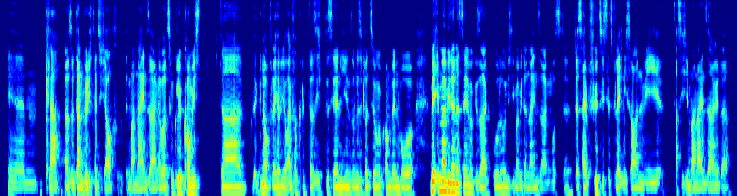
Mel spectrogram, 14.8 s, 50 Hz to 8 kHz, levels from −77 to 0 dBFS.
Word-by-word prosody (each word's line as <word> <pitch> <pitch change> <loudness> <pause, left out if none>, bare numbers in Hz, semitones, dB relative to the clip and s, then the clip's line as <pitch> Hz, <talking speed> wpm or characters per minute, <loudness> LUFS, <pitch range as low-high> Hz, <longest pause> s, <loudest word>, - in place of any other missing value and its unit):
ähm, 90 -2 -8
klar, - - +1
also, - - -1
dann 95 0 +3
würde 100 -2 +4
ich - - -12
natürlich - - -2
auch - - -1 0.2
immer 85 -3 -5
nein 85 +2 0
sagen. 90 0 -1
Aber 95 +1 0
zum 100 - -2
Glück 110 +2 +3
komme 110 -1 +5
ich 105 +1 0 0.4
da 105 -1 +2
genau, 115 -3 0
vielleicht 100 +1 +1
habe 110 - +2
ich 105 - -1
auch - - 0
einfach 100 +1 -1
Glück, 110 0 -13
dass 95 -3 -4
ich 95 0 -8
bisher 100 0 0
nie 100 0 0
in 100 -1 -1
so 100 - -5
'ne 100 0 -2
Situation 100 0 -4
gekommen 100 +1 -3
bin, 100 0 0
wo 95 0 -2 0.3
mir 145 0 +9
immer 145 +2 +9
wieder 130 -2 +9
dasselbe 120 -2 +2
gesagt 100 0 -3
wurde 100 +1 -3
und 110 -1 -3
ich - - -14
immer 95 - -6
wieder 100 - -7
nein 95 +1 -5
sagen 90 -1 -8
musste. 95 +4 -10
Deshalb - - +2
fühlt - - +4
sich - - -2
es - - +2
jetzt - - -5
vielleicht - - +1
nicht - - -6
so 95 - -4
an, 95 -1 -3
wie, 90 0 -2 0.3
dass - - -5
ich - - -9
immer 85 - -2
nein 85 +1 -1
sage 85 -1 -3
da. 90 +5 -11
100 Hz, 260 wpm, -29 LUFS, 90-105 Hz, 0.4 s, mir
